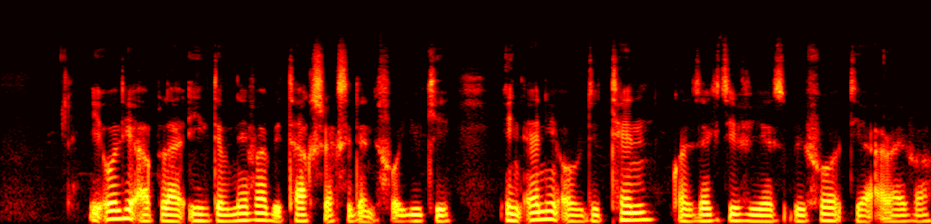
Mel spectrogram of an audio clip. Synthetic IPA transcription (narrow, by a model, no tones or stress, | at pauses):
hḭʔõnliʔa̰pʰlaɪʔifdɛmnɛvəbitʰaksɹɛksidɛ̃ntfɔ̰jukʰe | ʔĩnʔɛniʔɔvdətʰɛ̃nkʰɔ̃nsɛkjutivjiəzbifɔdɛʔa̰ɹaɪvəl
